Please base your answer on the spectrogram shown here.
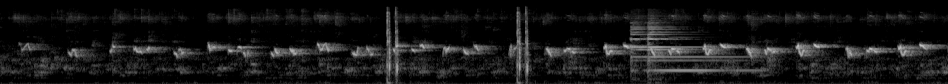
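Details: Caged-bird training trucukan from a sooty-headed bulbul: rhythmic whistled slurs repeating steadily, interrupted by two sharp clicks and a brief sustained instrument-like tone in the middle.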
